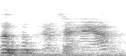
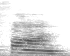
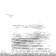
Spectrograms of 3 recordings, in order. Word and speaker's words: Fahan: Fahan? No, it's Fahan. Fahan. The Fahan. H is silent. Fawn? Yep. Yep, okay. You got it. Fawn.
